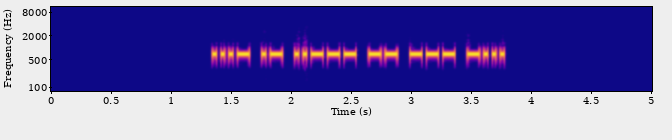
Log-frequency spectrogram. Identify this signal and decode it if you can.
Morse code, heard as a keyed tone, about 36 wpm, 700 Hz. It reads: VA2MOB
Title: DXCC-100 Call Signs - 6 Characters - Repeated 3x - 35wpm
